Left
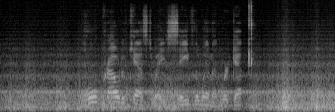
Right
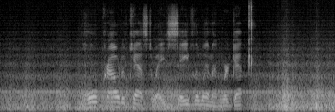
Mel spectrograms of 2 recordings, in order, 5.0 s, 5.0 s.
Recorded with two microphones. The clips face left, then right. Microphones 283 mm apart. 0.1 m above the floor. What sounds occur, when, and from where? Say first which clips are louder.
1.2 s a man speaking: right 2 dB; 20° right (ahead or behind)
3.7 s a finger snap: left 1 dB; 35° left (ahead or behind)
